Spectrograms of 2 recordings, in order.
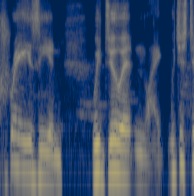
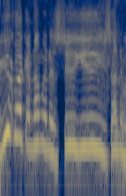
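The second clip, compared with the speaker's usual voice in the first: mock rant; 13 semitones higher than usual. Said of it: "Didn't tell Broder".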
